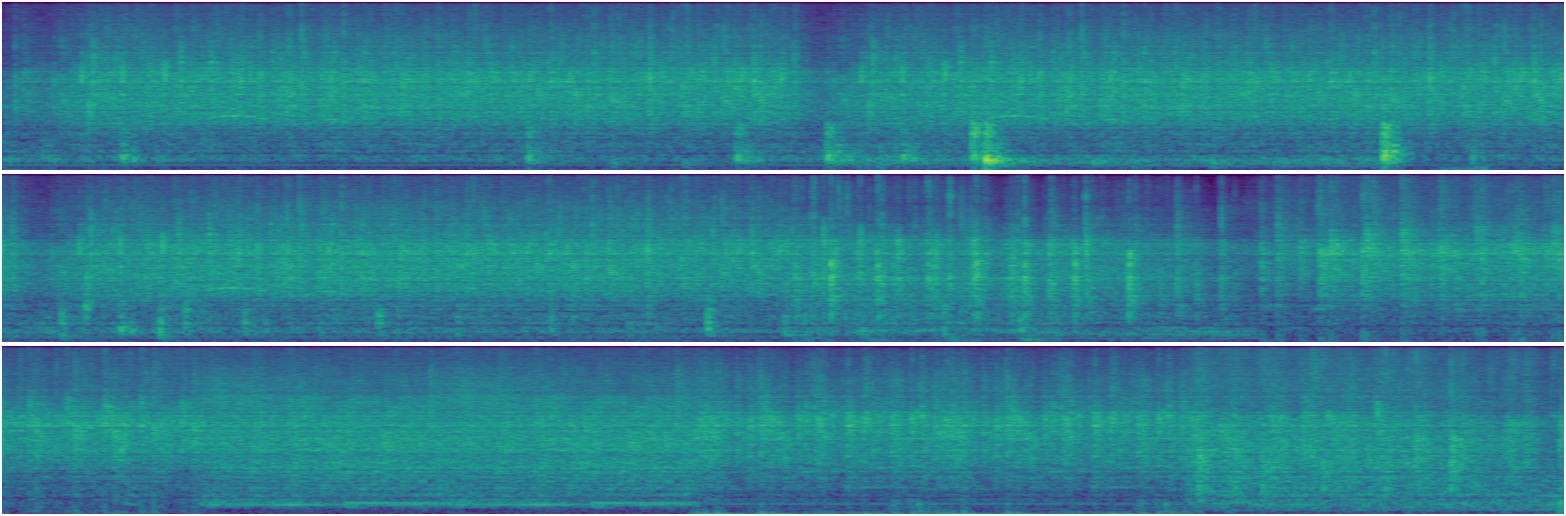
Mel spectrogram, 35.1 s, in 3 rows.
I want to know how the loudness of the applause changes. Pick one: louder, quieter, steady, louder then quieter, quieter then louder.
steady.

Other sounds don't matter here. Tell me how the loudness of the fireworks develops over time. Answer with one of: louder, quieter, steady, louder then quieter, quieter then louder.
louder then quieter.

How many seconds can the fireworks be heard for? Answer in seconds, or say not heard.
7 s.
